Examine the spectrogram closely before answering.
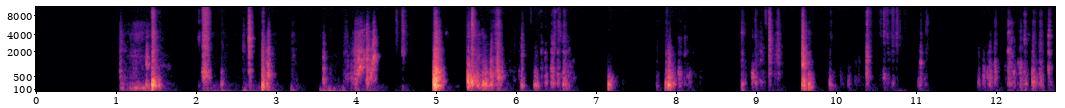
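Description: Plastic track pieces scrape and click together.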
